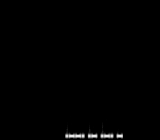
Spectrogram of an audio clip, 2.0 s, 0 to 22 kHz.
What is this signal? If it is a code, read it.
Morse code, heard as a keyed tone, about 57 wpm, 700 Hz. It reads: PART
